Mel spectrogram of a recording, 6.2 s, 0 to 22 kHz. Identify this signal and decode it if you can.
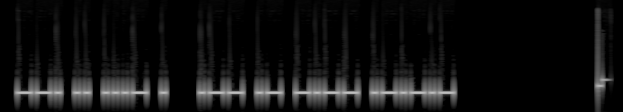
Morse code, heard as a keyed tone, about 25 wpm, 700 Hz. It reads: GIVE WAY.
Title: Sentences from Top 1600 Words 25wpm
